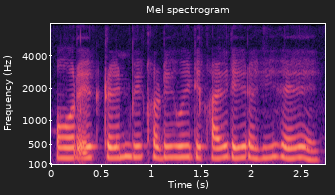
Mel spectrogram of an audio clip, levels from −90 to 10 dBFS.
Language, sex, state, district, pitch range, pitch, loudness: Hindi, female, Rajasthan, Jaipur, 215-230 Hz, 225 Hz, -17 LUFS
